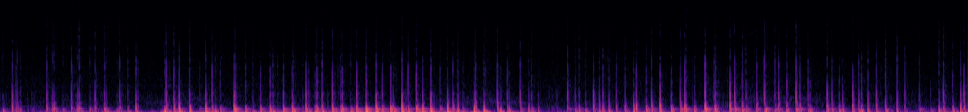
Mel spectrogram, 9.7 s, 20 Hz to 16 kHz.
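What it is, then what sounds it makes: Cork-backed hardboard placemat. Fingertips and nails scratch and tap the cork back of a thin, flat cork-backed hardboard placemat about 30 cm wide, then move to its blue laminated edge. The result is a dense, fast patter of soft, dull taps, mostly low and muffled with very short decay, forming an irregular rhythm that dips briefly in level a few times.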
